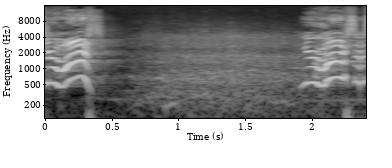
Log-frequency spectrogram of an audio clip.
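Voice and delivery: high, loud disbelief; shocked. Retold or imitated. Dee hearing her cleaner is leaving, shocked and loud. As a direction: shriek it in disbelief.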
